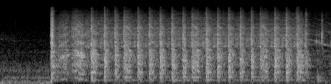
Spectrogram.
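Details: 2002 Chevy Venture 3.4 cranking with the old camshaft position sensor connected: steady starter cranking about three beats a second, no cylinder catching, good spark but no injector pulse; crank no start from failed cam sensor.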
